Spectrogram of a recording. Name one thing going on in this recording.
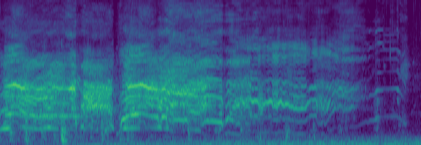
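A man screams and groans in pain up close.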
